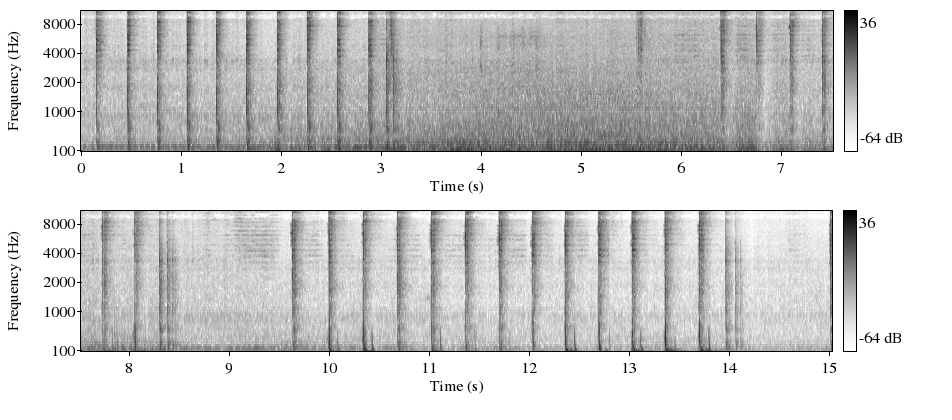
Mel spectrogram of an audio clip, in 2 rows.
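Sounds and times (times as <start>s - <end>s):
hammer striking steel on anvil: 0.0s - 3.2s, 6.4s - 8.5s, 9.6s - 14.2s
steady rushing noise: 0.0s - 12.5s.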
